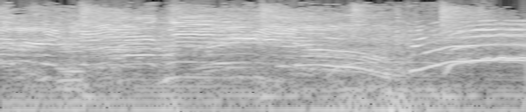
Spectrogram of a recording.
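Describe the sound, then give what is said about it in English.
A party crowd cheers and whoops loudly without a break, with overlapping high yells and sliding shouts that rise and fall in pitch over a dense wash of voices. “Sounds like a party, baby.”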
